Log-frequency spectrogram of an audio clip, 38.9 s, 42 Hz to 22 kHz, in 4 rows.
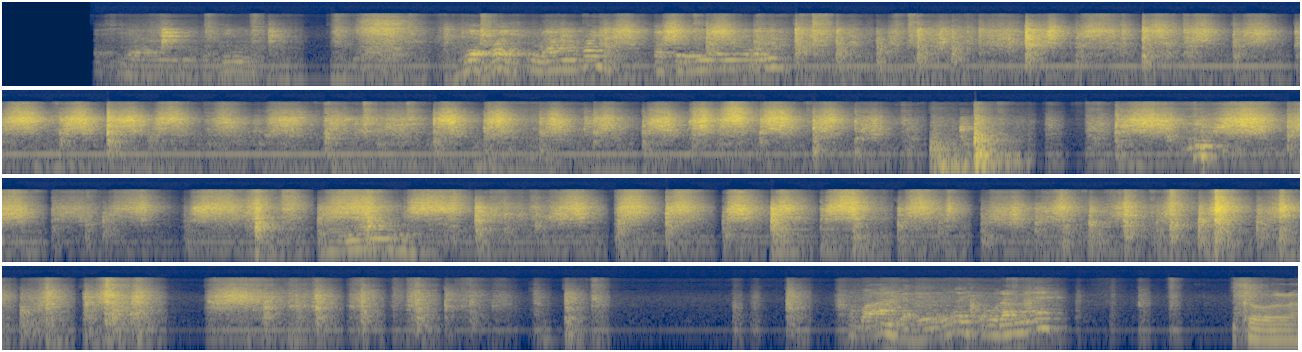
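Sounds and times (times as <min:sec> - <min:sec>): brush scratching on wallpaper: 0:02.5 - 0:16.6, 0:17.6 - 0:33.1.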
